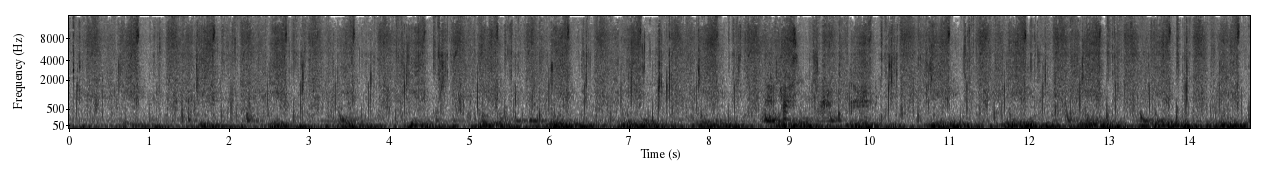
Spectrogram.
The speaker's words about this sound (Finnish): Mutta kun ukko kävelee täällä, niin kyllä se tällainenkin paino sitten laittaa jäätä ääntelemään.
